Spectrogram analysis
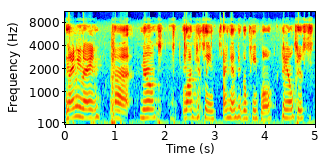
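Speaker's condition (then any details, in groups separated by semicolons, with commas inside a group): Cerebral palsy; cerebral palsy from brain damage at birth, uses wheelchair, support service dog Jax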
